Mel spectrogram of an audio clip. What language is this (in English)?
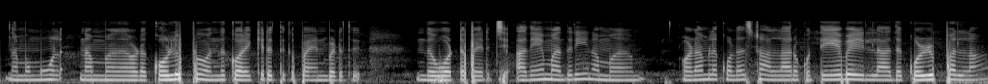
Tamil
